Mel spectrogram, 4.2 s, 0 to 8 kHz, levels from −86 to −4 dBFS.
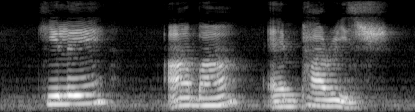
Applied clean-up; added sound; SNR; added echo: none; none; none; reverberation time 0.4 s.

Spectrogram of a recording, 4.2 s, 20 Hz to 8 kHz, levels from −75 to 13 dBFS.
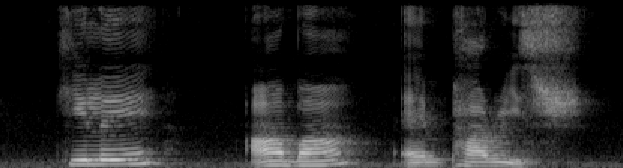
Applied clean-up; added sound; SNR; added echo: none; none; none; none.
